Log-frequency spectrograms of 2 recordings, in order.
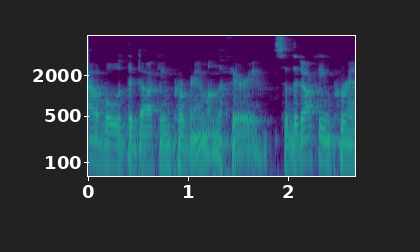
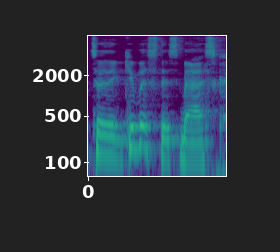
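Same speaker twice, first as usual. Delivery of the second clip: speech spoken mid-yawn; 3 semitones higher than usual. Explaining a programming puzzle to an audience, talking through a yawn. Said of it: "Sorry, I'm yawning".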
